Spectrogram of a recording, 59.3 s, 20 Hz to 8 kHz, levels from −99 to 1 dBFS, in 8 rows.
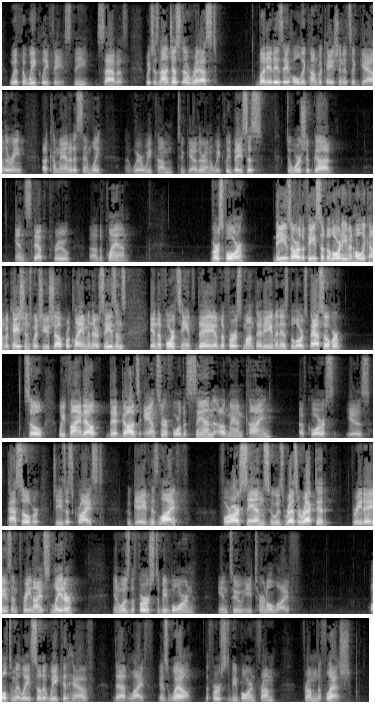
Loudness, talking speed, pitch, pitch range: -18 LUFS, 140 wpm, 150 Hz, 130-175 Hz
